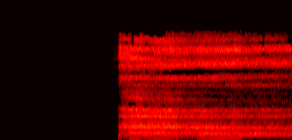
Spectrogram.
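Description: Silence, then about a second in a man lets out a long, breathy voiced sigh whose pitch falls and then holds, as he mulls over a hard choice.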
